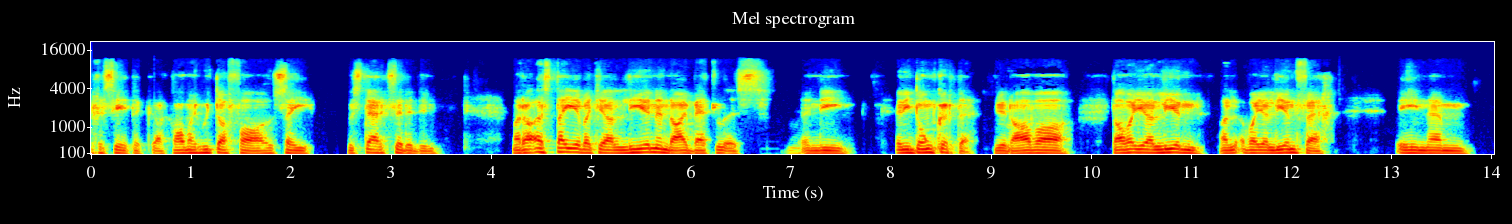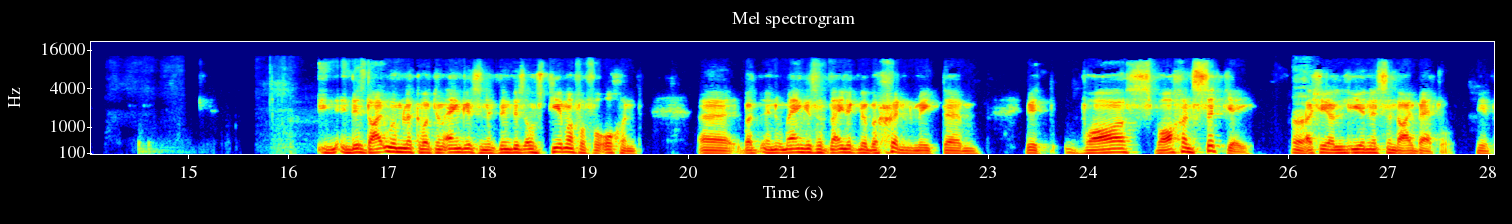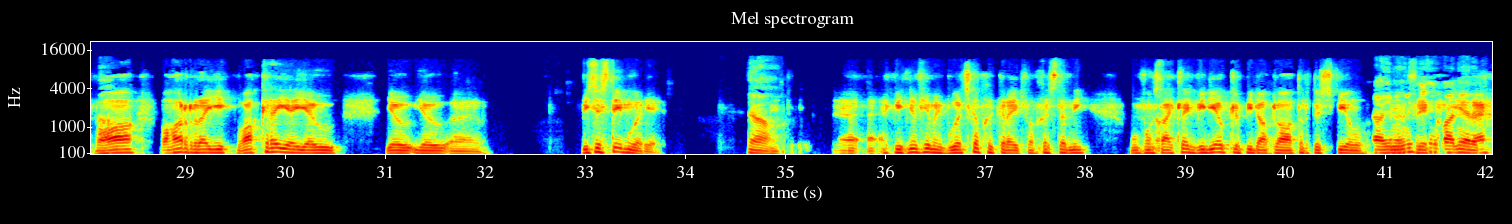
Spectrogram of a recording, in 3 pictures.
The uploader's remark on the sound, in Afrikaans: Manne van die Woord Zoom Byeenkoms 2 Junie 2022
